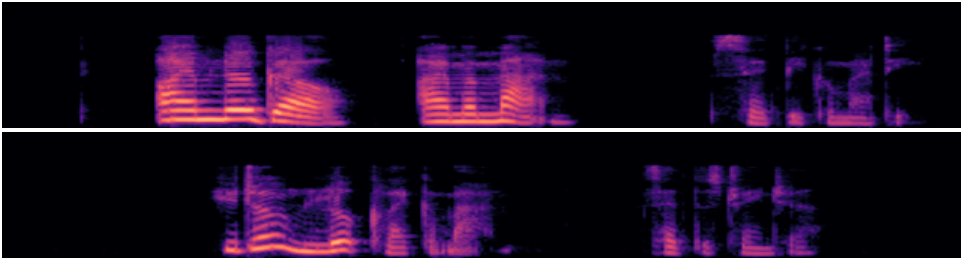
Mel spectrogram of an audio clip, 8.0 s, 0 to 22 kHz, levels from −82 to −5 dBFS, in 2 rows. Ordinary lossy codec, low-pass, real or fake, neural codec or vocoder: AAC, 48 kbps; 7.2 kHz; fake; vocoder, 44.1 kHz, 128 mel bands every 512 samples, BigVGAN v2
